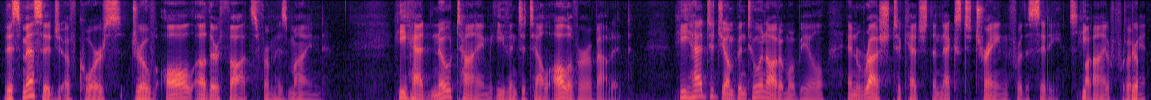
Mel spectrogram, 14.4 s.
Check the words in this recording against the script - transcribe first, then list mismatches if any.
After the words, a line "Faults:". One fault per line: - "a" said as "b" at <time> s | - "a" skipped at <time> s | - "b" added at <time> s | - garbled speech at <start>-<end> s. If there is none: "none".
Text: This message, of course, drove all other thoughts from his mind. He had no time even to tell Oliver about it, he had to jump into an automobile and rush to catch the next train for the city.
This message, of course, drove all other thoughts from his mind. He had no time even to tell Oliver about it, he had to jump into an automobile and rush to catch the next train for the city. [garbled]
Faults:
- garbled speech at 13.4-14.3 s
